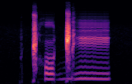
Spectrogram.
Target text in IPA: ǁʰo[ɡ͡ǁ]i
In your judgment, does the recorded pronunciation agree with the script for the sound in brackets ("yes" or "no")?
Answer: yes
